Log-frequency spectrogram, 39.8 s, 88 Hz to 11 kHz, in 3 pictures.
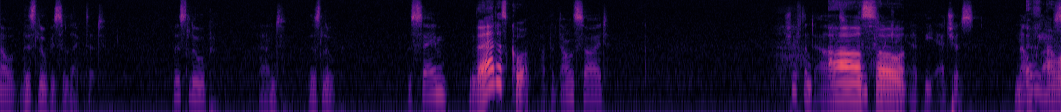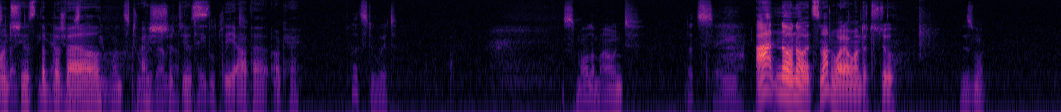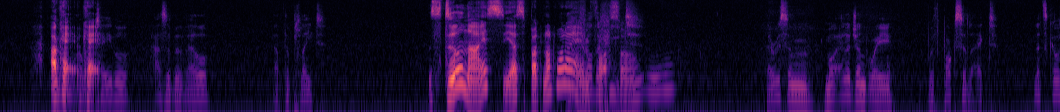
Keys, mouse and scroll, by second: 4.7 right click, 6.5 alt+shift+click, 11.9 right click, 18.7 click, 22.7 click, 24.4 KP_0, 27.1-27.5 scroll up 1, 27.8 middle click, 28.3 right click, 30.9 right click.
